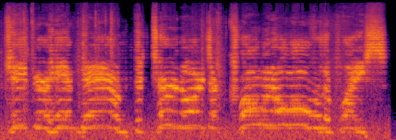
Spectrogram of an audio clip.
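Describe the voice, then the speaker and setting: A man playing an excitable, gung-ho soldier who barks urgent, eager battlefield briefings. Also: normal speed, creaky, exaggerated voice. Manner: urgent, eager, deferential barking. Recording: echoey, distant, battlefield rumble and noise.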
